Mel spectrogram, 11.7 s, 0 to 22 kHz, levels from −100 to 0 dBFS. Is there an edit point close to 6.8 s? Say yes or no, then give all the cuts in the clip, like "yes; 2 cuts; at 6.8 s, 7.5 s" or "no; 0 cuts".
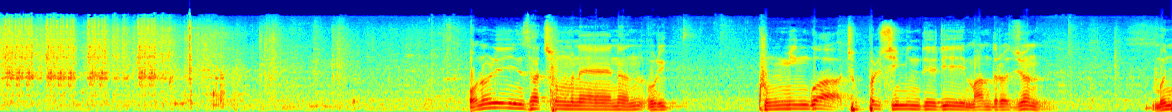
yes; 1 cut; at 6.8 s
